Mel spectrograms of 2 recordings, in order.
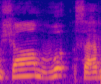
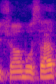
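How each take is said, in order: First: शाम व सहर in separate words, "shaam, wa, sahar"; separately read vav. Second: शाम व सहर run together as "shaamo sahar"; joined vav. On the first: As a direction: keep the व apart as its own "wa" in शाम व सहर. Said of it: "नहीं पढ़ेंगे". (शाम व सहर میں واؤ کو الگ "وَ" پڑھیں) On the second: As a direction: link व onto शाम as an O in शाम व सहर. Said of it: "बल्कि शाम व सहर पढ़ेंगे". (शाम व सहर کو ملا کر "شامو سحر" پڑھیں) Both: Shown as a demonstration.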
